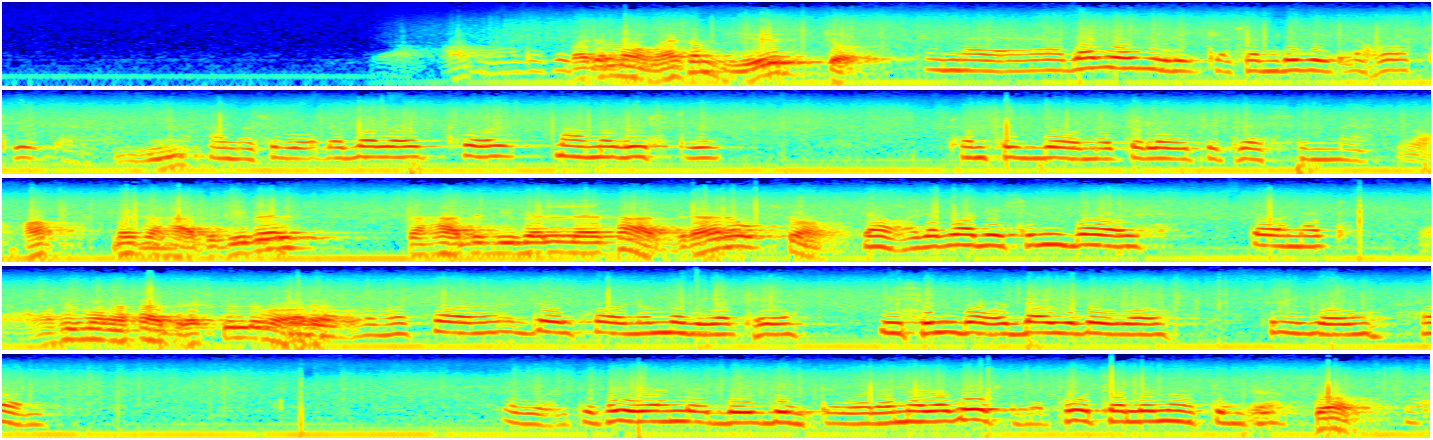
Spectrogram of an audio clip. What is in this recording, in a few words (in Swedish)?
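Blåvik Östergötland, dialekter; Folkminnen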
